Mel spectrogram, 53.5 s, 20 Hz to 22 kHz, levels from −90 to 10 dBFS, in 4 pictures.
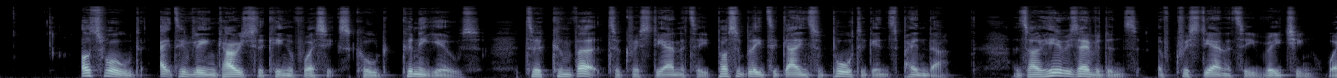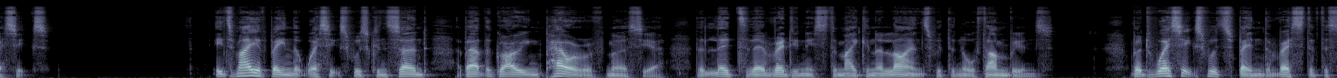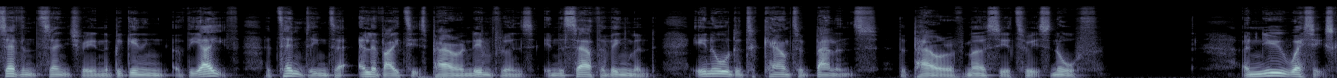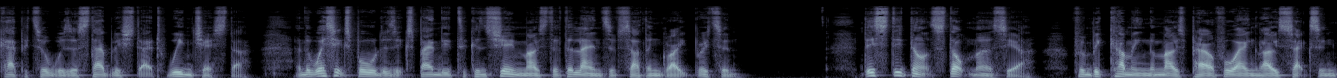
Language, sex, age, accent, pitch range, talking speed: English, male, 50-69, British, 80-105 Hz, 140 wpm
